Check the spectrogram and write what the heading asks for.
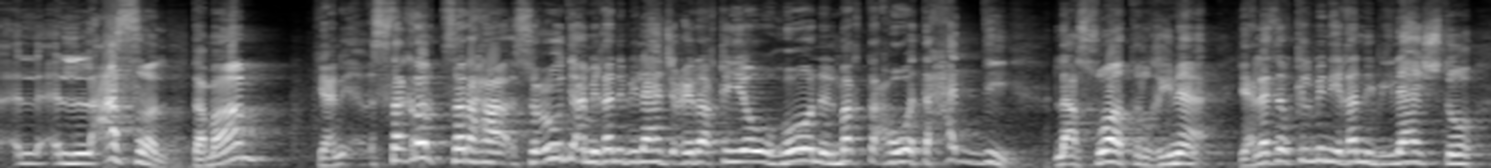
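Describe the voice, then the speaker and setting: A man's voice: sits high, pushed and bright. A man hosting a reaction video, chatty and eager, calling his viewers brothers. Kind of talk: casual reaction commentary.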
